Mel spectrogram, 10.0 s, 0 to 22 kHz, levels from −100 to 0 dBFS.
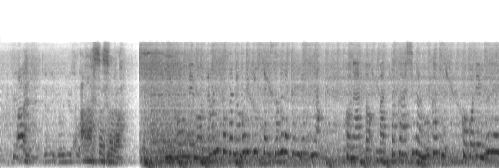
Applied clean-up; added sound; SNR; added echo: none; none; none; reverberation time 0.5 s.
